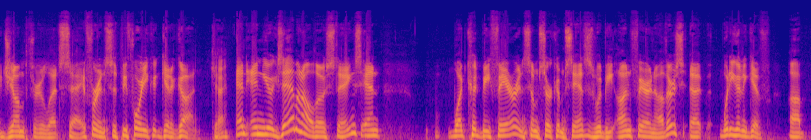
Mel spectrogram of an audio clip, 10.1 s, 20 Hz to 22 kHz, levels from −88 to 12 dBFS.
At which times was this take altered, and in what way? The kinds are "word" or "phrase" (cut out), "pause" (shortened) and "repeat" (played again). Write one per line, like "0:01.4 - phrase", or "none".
0:02.9 - pause

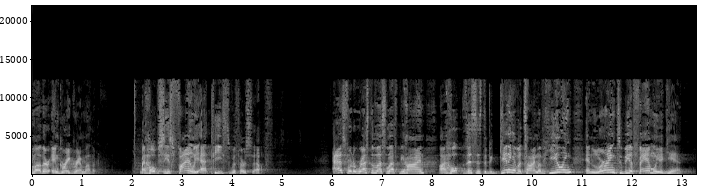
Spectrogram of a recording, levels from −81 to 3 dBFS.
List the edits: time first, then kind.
none

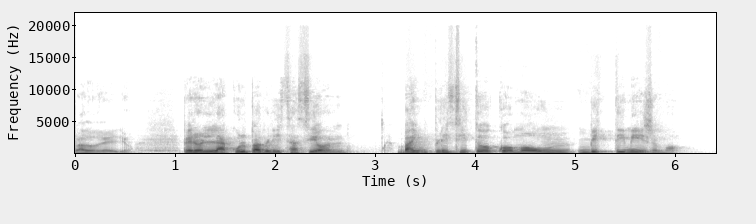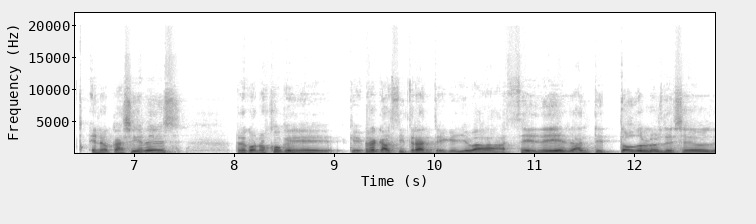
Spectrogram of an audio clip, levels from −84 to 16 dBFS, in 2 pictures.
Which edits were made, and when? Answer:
0:09.3 - word

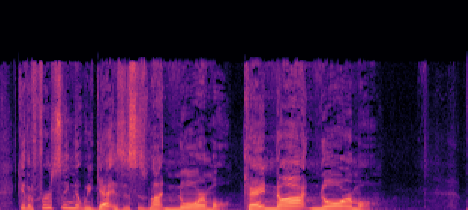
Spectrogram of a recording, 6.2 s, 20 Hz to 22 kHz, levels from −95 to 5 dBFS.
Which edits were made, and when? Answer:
0:03.2 - pause

